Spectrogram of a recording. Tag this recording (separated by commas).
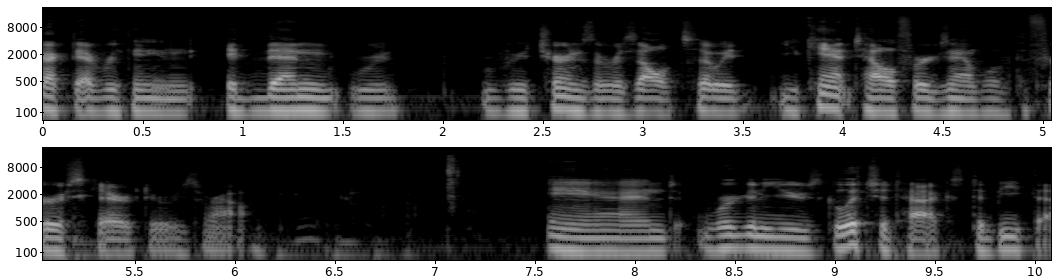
Speech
